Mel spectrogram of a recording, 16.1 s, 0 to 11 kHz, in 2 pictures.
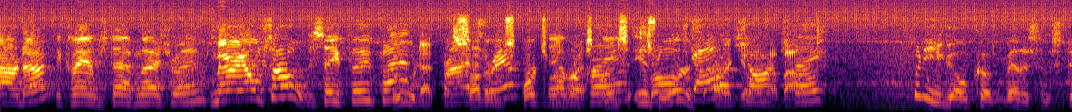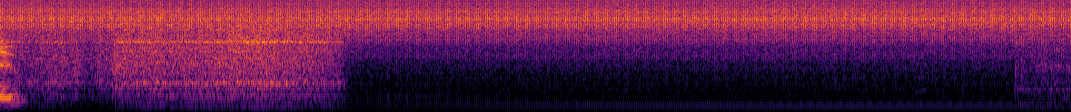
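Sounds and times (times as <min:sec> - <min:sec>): low electrical hum: 0:00.0 - 0:10.7.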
